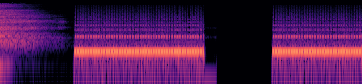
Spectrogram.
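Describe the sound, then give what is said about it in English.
Telephone dial tone as a number is dialed. A short fading hiss comes first, then two long, steady tones sound with a silent pause between them, clear and alone. “she sighed and dialed her brother's number.”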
